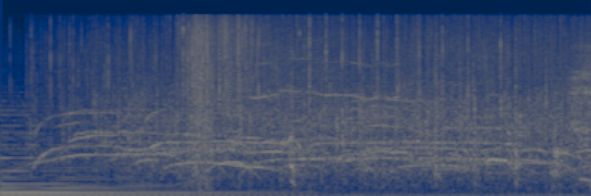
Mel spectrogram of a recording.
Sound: cheering, applauding

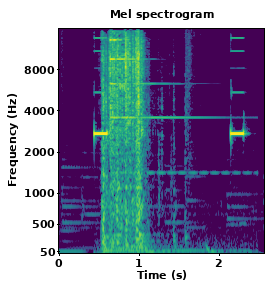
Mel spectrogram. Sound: cash register dings; beeping

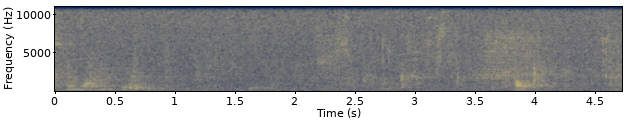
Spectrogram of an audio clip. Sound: murmuring

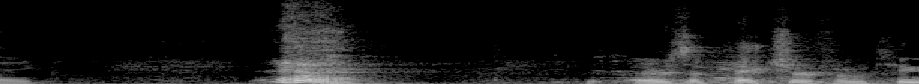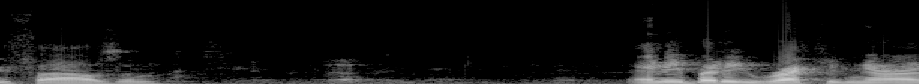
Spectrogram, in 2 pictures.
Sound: laughter

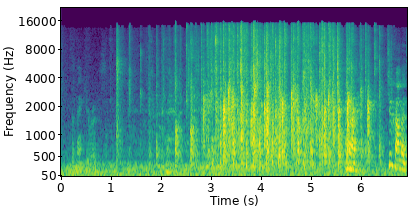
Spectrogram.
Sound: applause

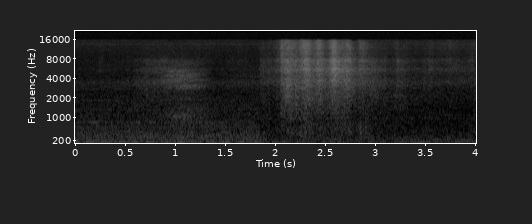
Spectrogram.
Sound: Sock gasping for air

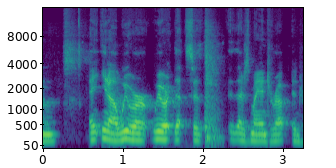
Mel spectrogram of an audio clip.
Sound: door closes

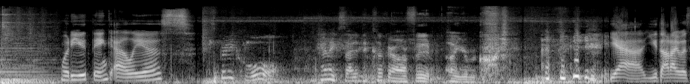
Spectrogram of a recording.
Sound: laughs

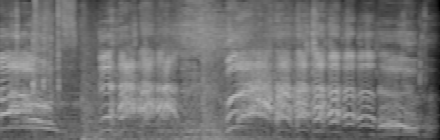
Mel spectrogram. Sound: laughing hysterically

